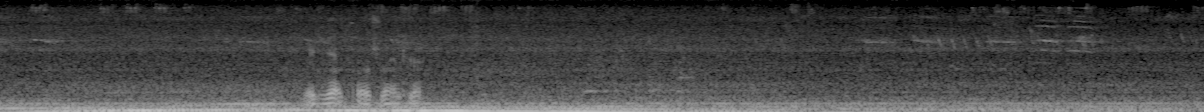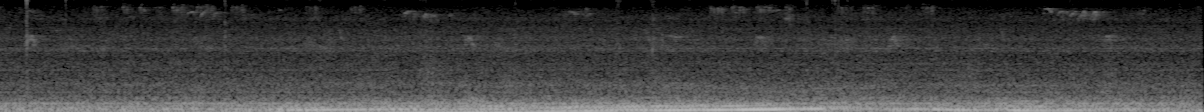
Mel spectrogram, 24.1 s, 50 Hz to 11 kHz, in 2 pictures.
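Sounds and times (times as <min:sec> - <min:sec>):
vehicle passing rumble: 0:00.0 - 0:08.4, 0:14.8 - 0:23.6.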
